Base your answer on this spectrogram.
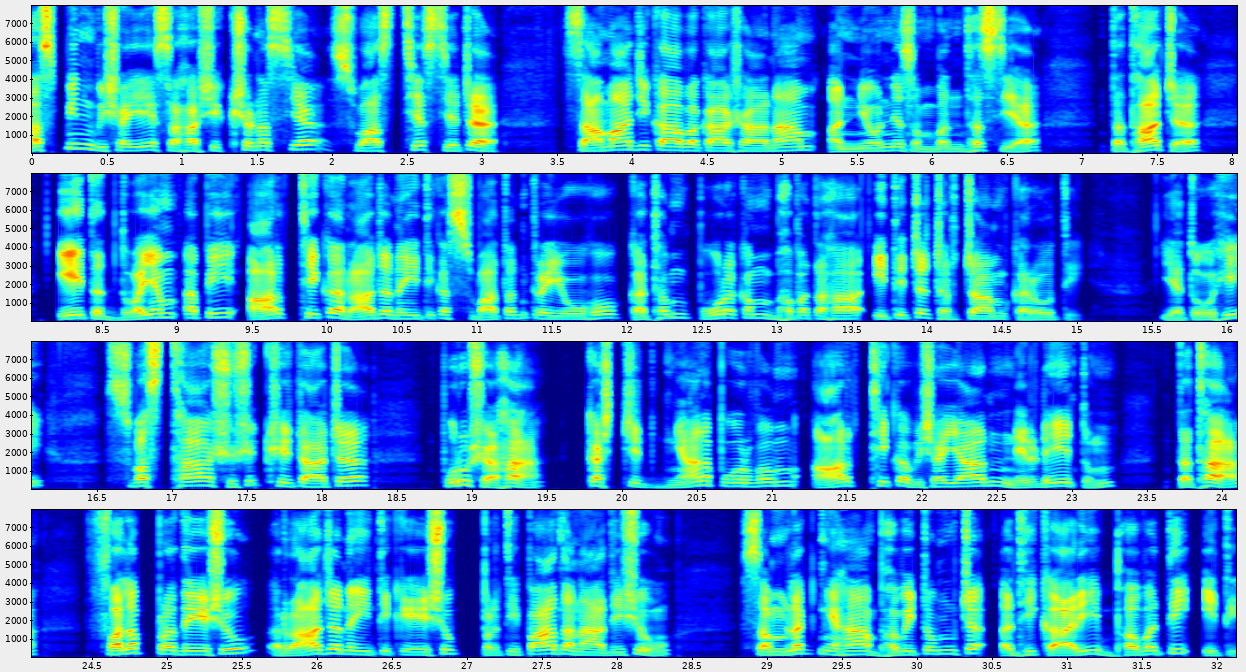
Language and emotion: Sanskrit, neutral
